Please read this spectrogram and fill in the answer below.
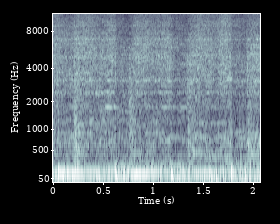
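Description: Live rock/metal band playing an instrumental passage: distorted electric guitars over a drum kit with heavy bass drum, loud and continuous.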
